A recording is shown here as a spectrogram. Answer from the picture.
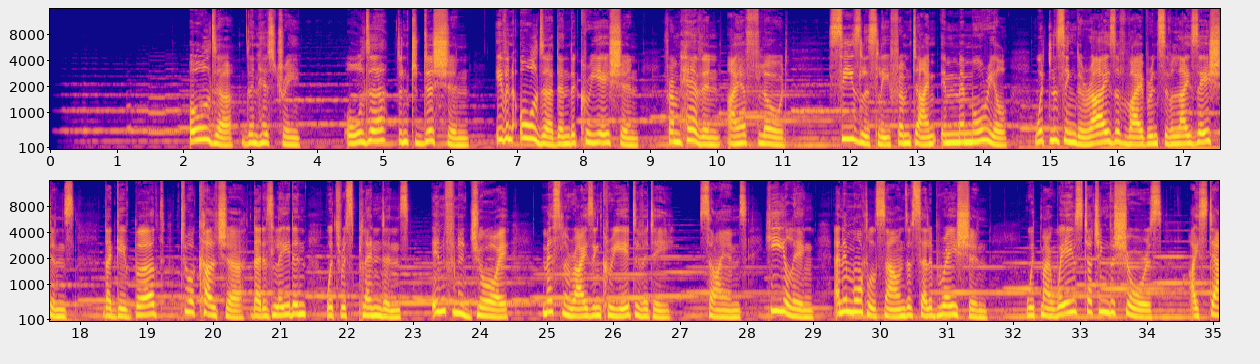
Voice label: Docu Ganga Eng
